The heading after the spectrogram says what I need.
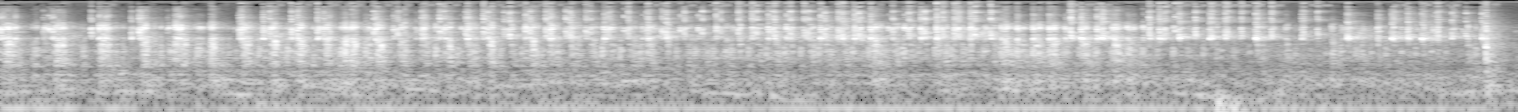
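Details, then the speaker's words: Electric fan that still runs makes a harsh, rapid rasping chatter over a low motor hum from dry, dirty shaft bearings. "Ese es el ruido que hace y ahora lo que vamos a hacer y les voy a mostrar es cómo hacer para que se quite el ruido ese que hace."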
